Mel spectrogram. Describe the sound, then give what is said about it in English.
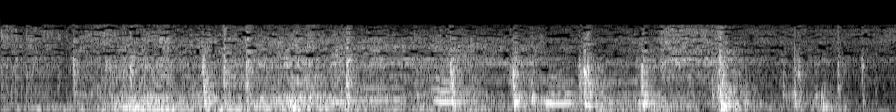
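A train brakes to a stop, its steady rumble broken by a run of sharp metallic clanks and clatters that come close together, loud. “Those brakes sure work since we got them fixed.”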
